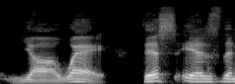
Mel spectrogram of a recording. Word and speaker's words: Yahweh: an h a w and an h usually pronounced yahweh this is the name of god or the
